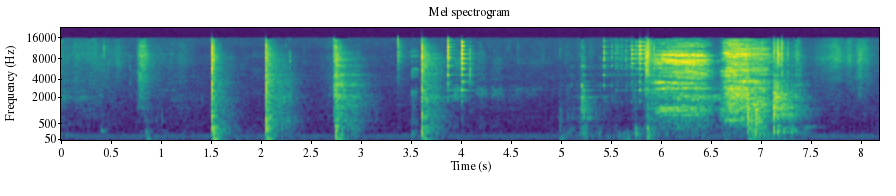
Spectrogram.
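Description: A mallet striking a hard pink breakable heart on a plate: four sharp knocks in quick succession, cracking the shell, followed by a jumble of softer clattering noise in the last few seconds.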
